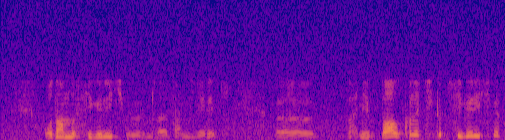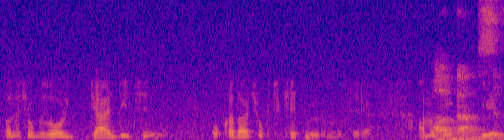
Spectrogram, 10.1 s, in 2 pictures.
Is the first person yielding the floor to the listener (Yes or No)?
Yes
